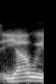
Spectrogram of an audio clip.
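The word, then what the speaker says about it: Yahweh: Jehova impyerno ka pero kung base kita sa unitama ng pronunciation sa pagbasa ani no is yawe siya no yawe siya na pagaliuban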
